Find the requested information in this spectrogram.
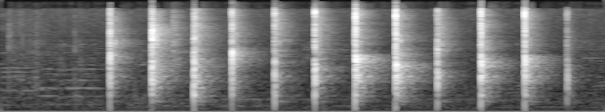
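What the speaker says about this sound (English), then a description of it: "Applause." Applause comes as a steady run of sharp, evenly spaced claps, close and fairly loud, like one or a few pairs of hands clapping alone.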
